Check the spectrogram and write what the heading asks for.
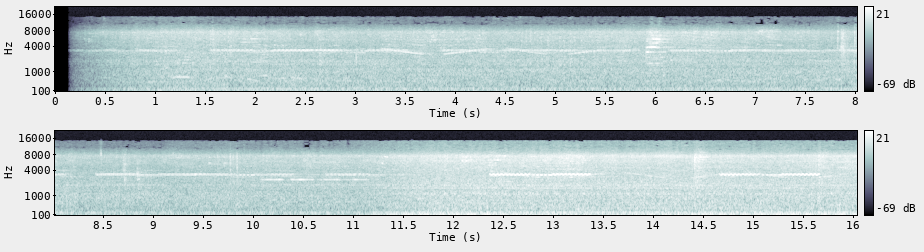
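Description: Fire trucks' diesel engines running steadily under a continuous rushing noise. A thin, high-pitched whine breaks off and dips in pitch again and again. There is a single knock about six seconds in, and the engine noise grows louder about eleven seconds in.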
